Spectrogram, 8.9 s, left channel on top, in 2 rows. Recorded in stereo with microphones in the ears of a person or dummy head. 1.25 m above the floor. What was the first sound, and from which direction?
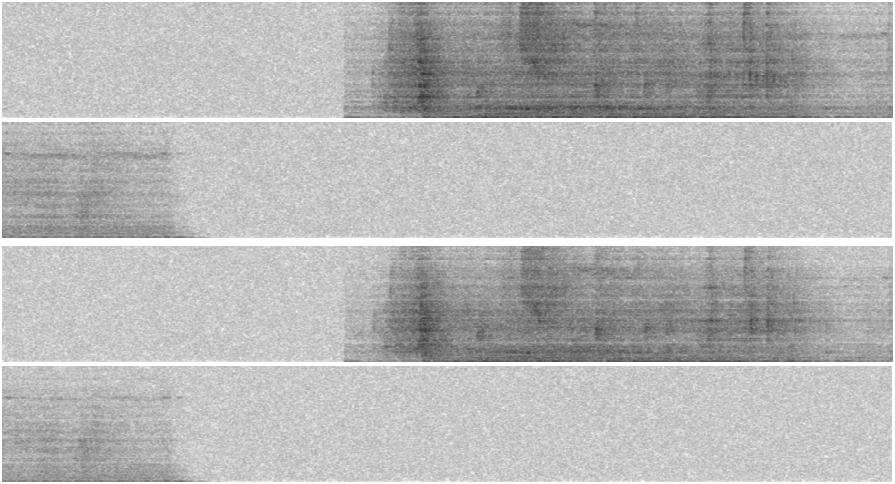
A sliding door, 85° left.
